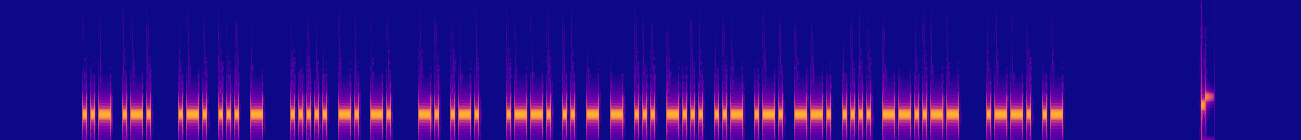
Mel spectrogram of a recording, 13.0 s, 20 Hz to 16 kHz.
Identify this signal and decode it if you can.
Morse code, heard as a keyed tone, about 32 wpm, 700 Hz. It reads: UR RST 5NN NR PITTSBURGH, PA
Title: Practice QSO - Exchange 1 - Beginning - 30wpm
